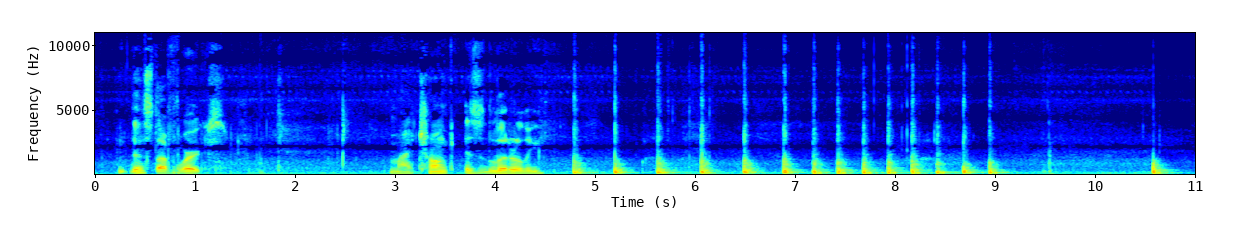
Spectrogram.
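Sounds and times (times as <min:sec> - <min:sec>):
fingers tapping on car metal: 0:04.8 - 0:09.2.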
